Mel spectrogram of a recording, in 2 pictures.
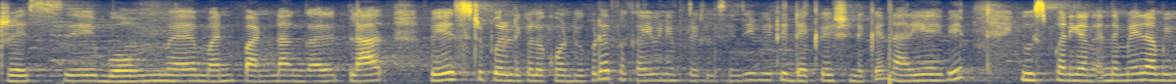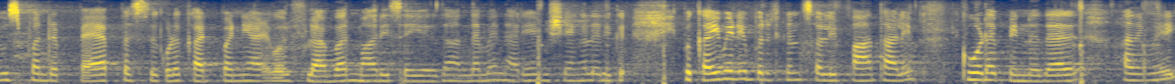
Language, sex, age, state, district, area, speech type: Tamil, female, 30-45, Tamil Nadu, Cuddalore, rural, spontaneous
